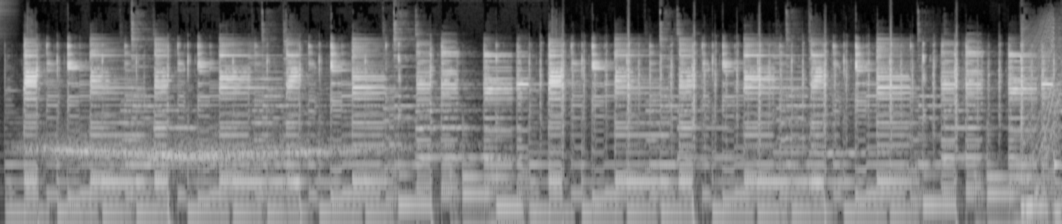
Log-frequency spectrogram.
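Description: A song plays at steady, full volume: a dense band with a sustained low bass line, bright distorted guitar-like tones and regular percussive hits, all effects-heavy, with no voices heard.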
